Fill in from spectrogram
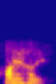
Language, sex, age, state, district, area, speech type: Assamese, female, 30-45, Assam, Majuli, urban, conversation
